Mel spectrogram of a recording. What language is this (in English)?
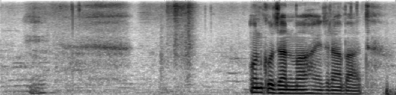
Nepali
